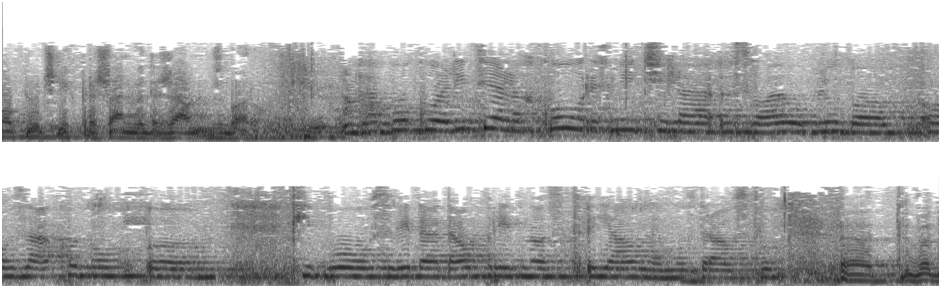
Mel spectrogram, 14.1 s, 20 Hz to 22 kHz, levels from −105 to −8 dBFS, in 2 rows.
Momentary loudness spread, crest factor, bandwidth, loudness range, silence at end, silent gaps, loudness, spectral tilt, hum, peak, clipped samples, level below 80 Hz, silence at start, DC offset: 2 LU; 14 dB; 8 kHz; 1 LU; 0 s; none; -30 LUFS; -6 dB/octave; none; -16 dBFS; under 0.1%; -60 dBFS; 0 s; under 0.1%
